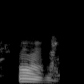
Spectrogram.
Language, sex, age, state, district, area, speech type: Santali, male, 45-60, West Bengal, Birbhum, rural, conversation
